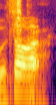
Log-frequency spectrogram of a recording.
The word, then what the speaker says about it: Chuutsqa: So Chuutsqa. so for the sound ka, Yeah. it comes from the back.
